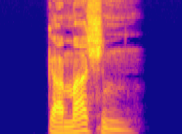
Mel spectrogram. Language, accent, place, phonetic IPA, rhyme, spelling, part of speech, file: German, Germany, Berlin, [ɡaˈmaʃn̩], -aʃn̩, Gamaschen, noun, De-Gamaschen.ogg
- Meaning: plural of Gamasche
